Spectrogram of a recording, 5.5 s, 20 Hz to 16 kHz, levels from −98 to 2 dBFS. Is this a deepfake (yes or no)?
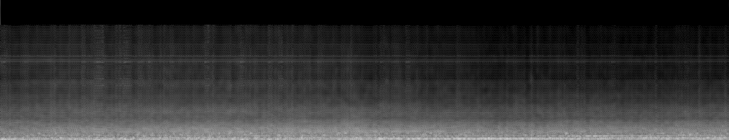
yes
